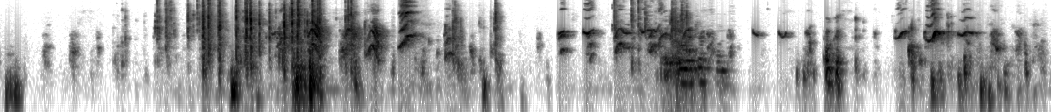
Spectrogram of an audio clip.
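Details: Indoor puppy pen holding six Blenheim Cavalier King Charles Spaniel puppies, Remy's first litter. Bursts of harsh overlapping barks and yaps come first, followed by thinner high-pitched whines and squeals from the pups, with scattered knocks in the room.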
